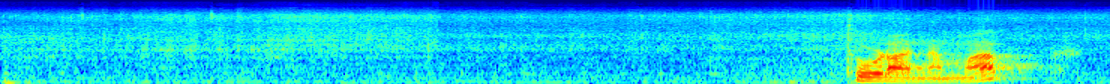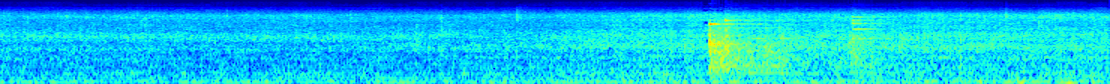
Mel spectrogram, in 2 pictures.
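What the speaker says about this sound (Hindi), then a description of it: "फ्लेम को हाई रखेंगे और कीमे को अच्छी तरह फ्राई करेंगे।" Chicken mince made from leg meat sizzles with softened onions in a pan over high flame, a soft steady frying hiss broken by a couple of louder stirring scrapes, with a quiet voice speaking briefly.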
